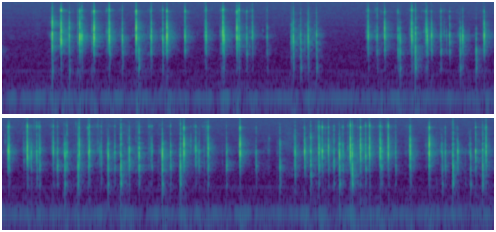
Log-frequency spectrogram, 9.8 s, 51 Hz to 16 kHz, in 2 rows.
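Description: A full-size mint-green Cyberboard R3 mechanical keyboard with a metal case, plastic keycaps and Holy Panda switches rests on a desk while two hands type steadily with their fingertips. Quick, bright, clacky keystrokes come in bursts with brief pauses, each hit snapping off almost instantly over a faint low hum.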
